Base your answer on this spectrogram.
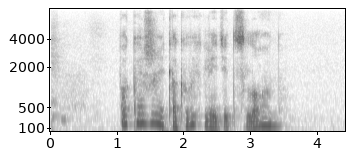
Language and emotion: Russian, sad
